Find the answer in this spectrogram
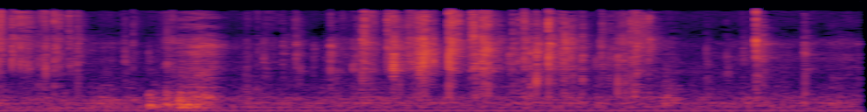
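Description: Plastic foil wrapper of a Pokémon trading card booster pack crinkling and tearing as it is opened by hand, with a louder rustle about a second in.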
